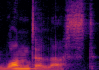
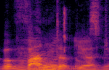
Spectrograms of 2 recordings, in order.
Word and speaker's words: Wanderlust: in English, and that's people in English might pronounce it wanderlust, but wanderlust, right?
